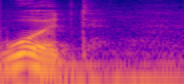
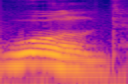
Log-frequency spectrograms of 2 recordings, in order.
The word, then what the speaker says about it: would: antecedido por el auxiliar Word recuerden no es World esa l no se pronuncia seguido por el participio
